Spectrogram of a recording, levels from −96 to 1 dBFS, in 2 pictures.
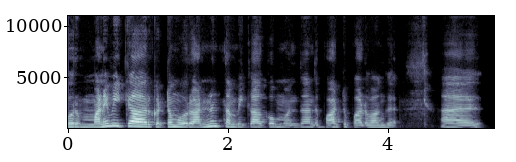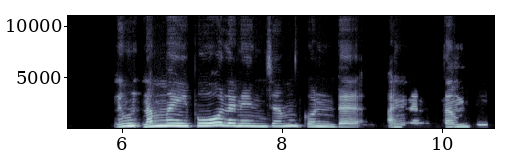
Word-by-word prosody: ஒரு 195 -1 0 0.2
மனைவிக்கா 255 +5 +5
இருக்கட்டும், 215 +1 -2
ஒரு 185 -1 +1
அண்ணன் 245 +6 -3
தம்பிக்காகவு 180 -2 -4
வந்து 170 +1 -13
அந்த 160 -3 -13
பாட்டு 180 +2 -4
பாடுவாங்க. 160 -1 -6
ஆ. - - -42 1.8
நும் 265 +4 +4 0.2
நம்மை 275 +3 +6 0.2
போல 295 +2 +4 0.2
நெஞ்சம் 255 0 -1 0.2
கொண்ட 235 -3 -3 0.7
அண்ணன் 200 +7 -10 0.3
தம்பி. 220 - -5
220 Hz, 100 wpm, -22 LUFS, 180-255 Hz, 1.8 s, நம்மை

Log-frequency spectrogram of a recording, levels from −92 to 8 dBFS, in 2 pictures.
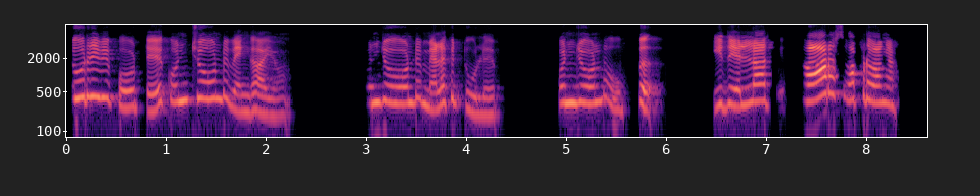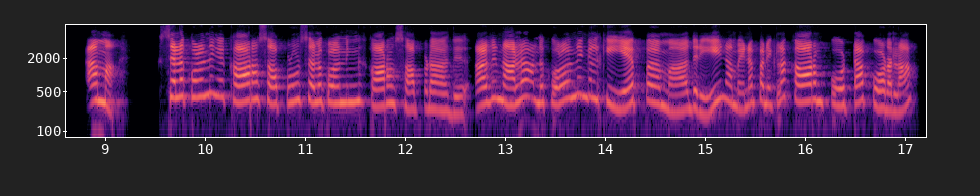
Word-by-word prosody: துருவி 405 0 +2
போட்டு 265 -3 -3 0.2
கொஞ்சோண்டு 380 +3 -2
வெங்காயம், 215 -4 -4 0.8
கொஞ்சோண்டு 320 0 -2
மெளகுத்தூளு, 245 - -3 0.7
கொஞ்சோண்டு 320 +2 -1
உப்பு. 235 - -1 0.7
இது 300 +1 -2
எல்லாத் 340 +3 +2 0.3
காரம் 450 +6 +10
சாப்பிடுவாங்க. 350 -3 0 0.7
ஆமா. 335 -4 +2 0.6
சில 400 0 +6
கொழந்தைங்க 420 +1 -2
காரம் 355 +3 +4
சாப்பிடும், 315 +2 -2
சில 325 -1 +1
கொழந்தைங்க 325 +1 -2
காரம் 310 +3 +1
சாப்பிடாது, 245 -3 -3 0.2
அதுனால 315 -2 +2
அந்த 315 - -4
கொழந்தைங்களுக்கு 375 +1 -3 0.2
ஏத்த 330 +1 -1 0.2
மாதிரி 230 -1 -2 0.2
நம்ம 310 -7 -3
என்ன 310 - -2
பண்ணிக்கலாம் 355 +4 -4
காரம் 335 0 +4
போட்டா 295 +2 -1
போடலாம். 240 -4 -2
320 Hz, 110 wpm, -23 LUFS, 280-360 Hz, 0.8 s, காரம்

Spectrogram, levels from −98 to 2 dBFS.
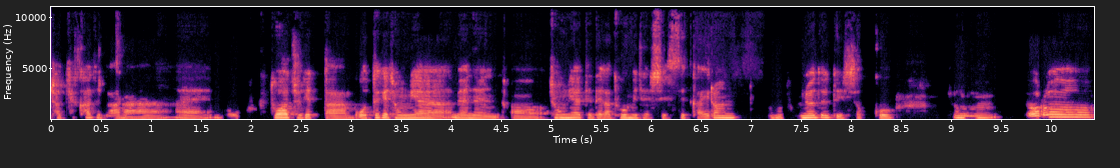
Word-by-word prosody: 자책하지 - - -3
마라." 125 - -3 0.6
예. 130 - -6 0.2
뭐 - - -10
그렇게 - - -25
"도와주겠다. 155 -8 +4
뭐 - - +2
어떻게 175 +3 +3
정리하면은 140 -3 0 0.2
어 120 -2 -4
정리할 160 +1 +2
때 150 - -4
내가 125 0 -1
도움이 150 -1 +1
될 130 -3 -9
수 - - +3
있을까?" 130 +1 -6
이런 175 +5 +2 0.4
뭐 155 -1 -3 0.2
동료들도 190 -2 +4
있었고 150 +1 -2 0.6
좀 175 -1 0 0.3
여러 230 +3 +4
155 Hz, 305 characters per minute, -23 LUFS, 135-180 Hz, 0.6 s, 도와주겠다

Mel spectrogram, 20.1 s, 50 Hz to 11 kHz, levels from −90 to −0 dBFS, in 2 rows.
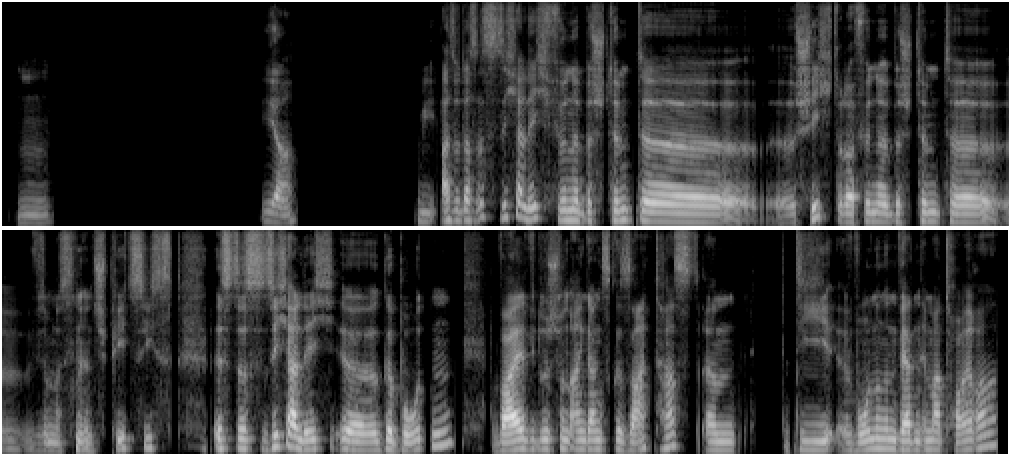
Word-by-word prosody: Mhm. 110 +1 -18 2.1
Ja. - - -6 1.2
Wie 130 -1 -14
also, 140 +1 -4
das 145 -1 -3
ist 195 +5 -7
sicherlich 180 -2 -3
für 145 -2 -4
'ne 145 -1 +1
bestimmte 135 - +1 0.4
Schicht 165 +9 -4
oder 120 0 +3
für 130 +2 -4
'ne 130 -2 -1
bestimmte, 125 - -3
wie 115 -3 -19
soll 115 +1 -8
man 115 - -7
es 110 +5 -10
nennen, 120 -4 -4
Spezies, 145 +6 -5 0.4
ist 140 0 +1
es 140 -1 +2
sicherlich, 140 -2 +3
äh, 120 -3 +3
geboten, 140 - -1 0.4
weil, 125 +3 +9
wie 135 - -7
du 135 - -2
schon 135 -1 -3
eingangs 135 0 -1
gesagt 130 +3 -3
hast, 165 +3 -4
ähm, 120 -1 -1 0.6
die 125 0 -3
Wohnungen 135 +4 0
werden 125 -1 +4
immer 130 0 0
teurer 135 +9 -2
135 Hz, 115 wpm, -28 LUFS, 120-145 Hz, 2.1 s, weil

